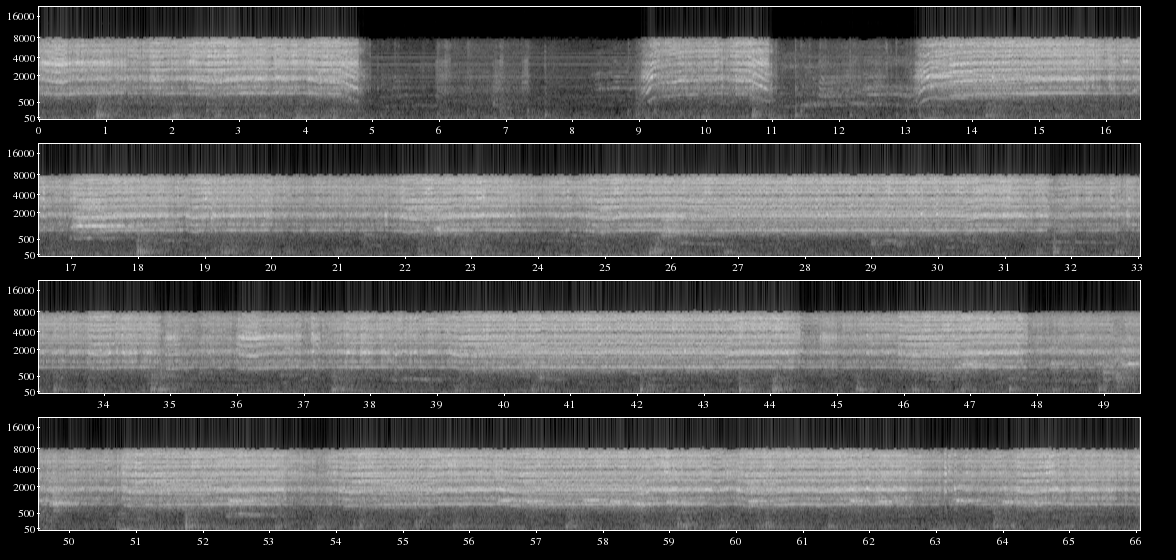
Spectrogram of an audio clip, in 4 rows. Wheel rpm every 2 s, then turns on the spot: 230, 230, 100, 10, 50, 120, 50, 210, 230, 230, 230, 230, 230, 220, 210, 220, 230, 230, 230, 230, 210, 210, 230, 220, 230, 230, 220, 220, 220, 220, 230, 230, 230.
4-8 10-12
